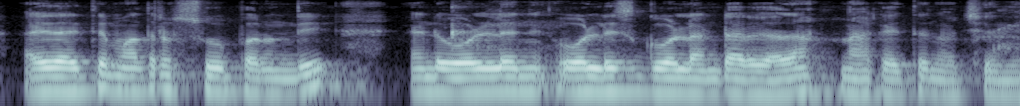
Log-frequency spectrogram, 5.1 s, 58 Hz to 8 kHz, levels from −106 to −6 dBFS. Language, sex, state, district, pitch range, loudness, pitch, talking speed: Telugu, male, Telangana, Nalgonda, 105-115 Hz, -29 LUFS, 110 Hz, 175 wpm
